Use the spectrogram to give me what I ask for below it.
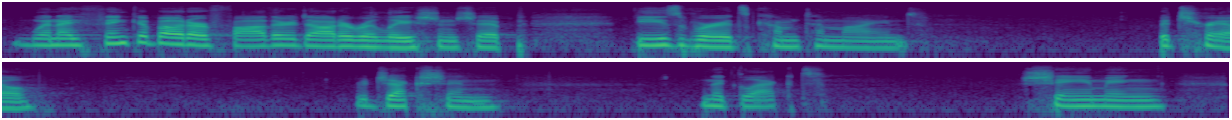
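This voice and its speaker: Speaking very slowly with long, frequent pauses, a woman with a Prairie accent has a fairly low pitch, captured in a dry, close sound with no echo on a very clean recording with a silent background. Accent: Canadian English, prairies. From Canada, Saskatoon, Saskatchewan. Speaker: recovery speaker. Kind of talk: testimony.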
